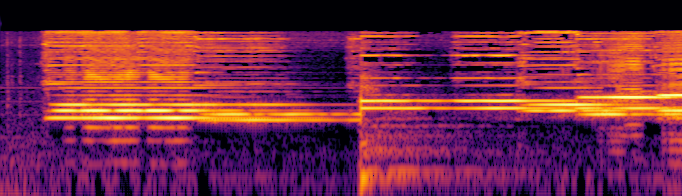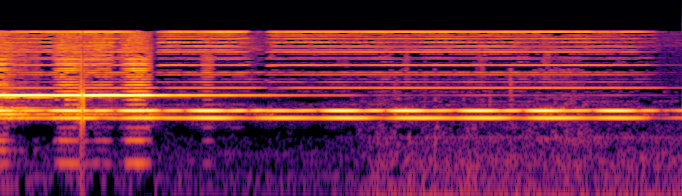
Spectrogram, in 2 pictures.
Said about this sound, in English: That was written by Beethoven. It's one of the few pieces we have here at KPR scored for glass harmonica. That's simply called melodrama for glass harmonica and voice. And Thomas Bloch was playing the glass harmonica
